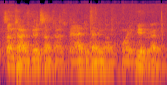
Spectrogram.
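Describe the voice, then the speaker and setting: A man's voice: fairly low pitch, little pitch movement, rapid-fire, noisy background. A man hosting a panel, giving an informal product presentation with a casual, wry, joking delivery. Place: large indoor convention panel room. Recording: roomy, distant mic, audible audience. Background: audience crowd.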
